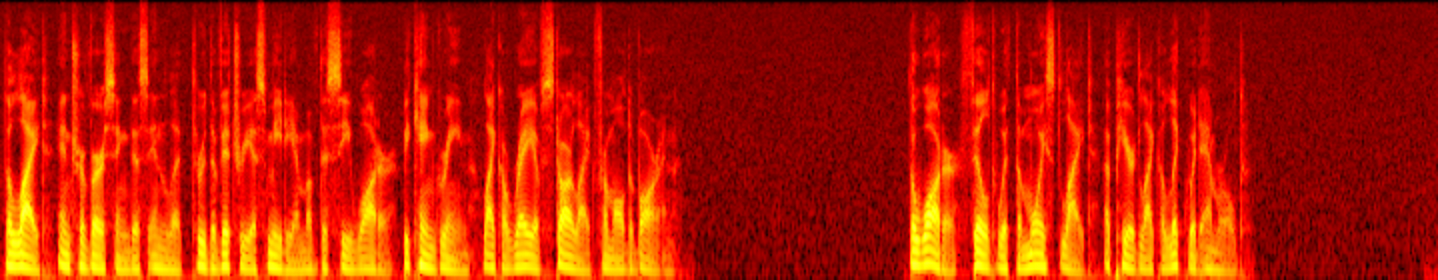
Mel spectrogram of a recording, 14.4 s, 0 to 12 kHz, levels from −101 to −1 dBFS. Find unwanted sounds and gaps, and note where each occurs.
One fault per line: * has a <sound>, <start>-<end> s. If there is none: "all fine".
all fine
